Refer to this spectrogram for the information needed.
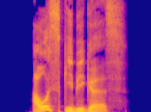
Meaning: strong/mixed nominative/accusative neuter singular of ausgiebig
- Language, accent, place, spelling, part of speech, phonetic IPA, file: German, Germany, Berlin, ausgiebiges, adjective, [ˈaʊ̯sɡiːbɪɡəs], De-ausgiebiges.ogg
